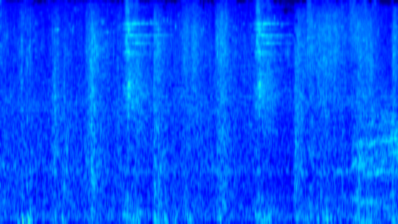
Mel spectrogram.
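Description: Horse hooves thud on grass.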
